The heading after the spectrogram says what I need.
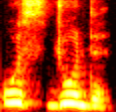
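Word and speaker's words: اُسجُد: I don't say isjud. Normally the people say it like this. It's u. Because the letter will be usju, the jim Dhamma. So usjud.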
